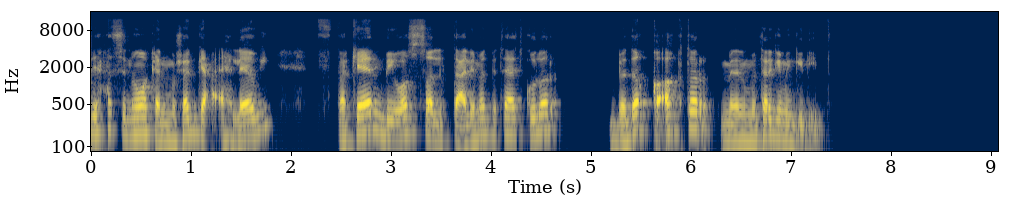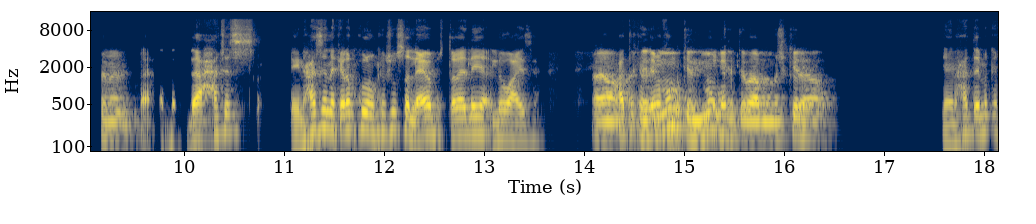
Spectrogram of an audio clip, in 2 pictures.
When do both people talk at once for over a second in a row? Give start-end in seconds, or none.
14.3-15.7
